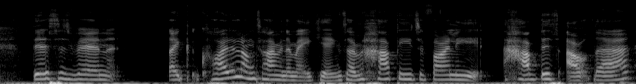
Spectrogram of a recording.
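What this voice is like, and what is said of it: Excited, enthusiastic voice. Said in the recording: “I'm so excited to have you here, if you can't hear it in my voice already”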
